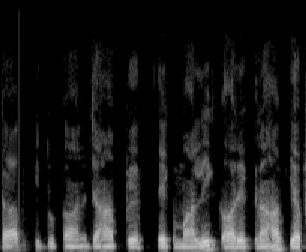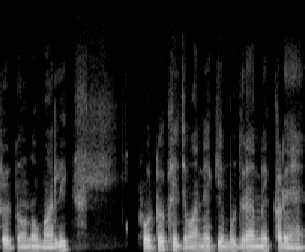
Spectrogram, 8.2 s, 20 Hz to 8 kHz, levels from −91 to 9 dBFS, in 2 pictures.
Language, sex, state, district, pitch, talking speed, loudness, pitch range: Hindi, male, Bihar, Gopalganj, 110 Hz, 155 wpm, -19 LUFS, 105-115 Hz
